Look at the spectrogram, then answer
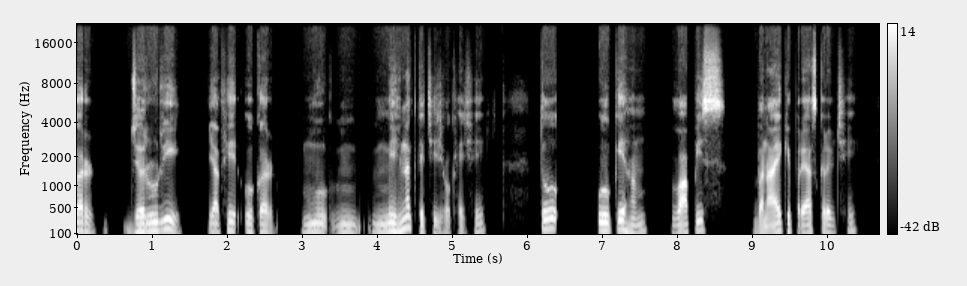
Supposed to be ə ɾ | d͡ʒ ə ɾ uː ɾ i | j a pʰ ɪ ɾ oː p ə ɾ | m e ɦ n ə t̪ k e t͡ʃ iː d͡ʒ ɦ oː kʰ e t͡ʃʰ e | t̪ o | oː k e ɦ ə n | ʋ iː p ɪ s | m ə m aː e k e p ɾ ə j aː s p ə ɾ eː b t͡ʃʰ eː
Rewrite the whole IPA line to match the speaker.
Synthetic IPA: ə ɾ | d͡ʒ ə ɾ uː ɾ i | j a pʰ ɪ ɾ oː k ə ɾ | m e ɦ n ə t̪ k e t͡ʃ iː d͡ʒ ɦ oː kʰ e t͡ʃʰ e | t̪ o | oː k e ɦ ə m | ʋ aː p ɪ s | b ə n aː e k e p ɾ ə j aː s k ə ɾ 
